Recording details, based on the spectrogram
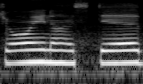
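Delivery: empty, flat, trance-like, mindless monotone drone. Narrator voicing entranced voices calling to Dib, in a mindless monotone. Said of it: "Sounding mindlessly monotone".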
